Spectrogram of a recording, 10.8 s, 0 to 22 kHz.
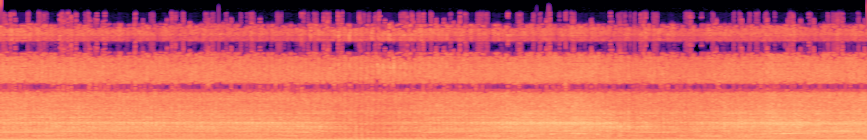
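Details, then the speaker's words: Yamaha RMAX 1000 UTV after clutch kit install: loud steady engine drone with gentle rev swells, no slipping whine or clatter; primary and secondary clutches moving, running smooth. "It's still smooth. Oh yeah. Yep. No problems. Everything's working good."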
